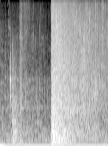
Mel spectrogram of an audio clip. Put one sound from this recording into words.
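A pistol fires a single loud shot indoors.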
